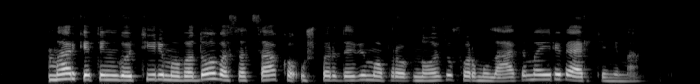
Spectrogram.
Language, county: Lithuanian, Vilnius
